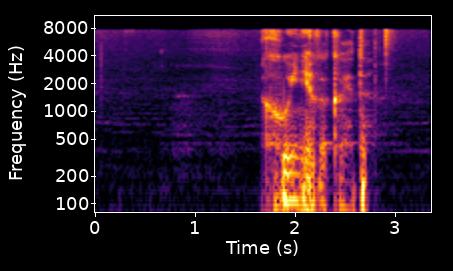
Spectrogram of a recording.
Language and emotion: Russian, angry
